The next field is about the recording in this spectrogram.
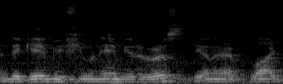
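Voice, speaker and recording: A man with a Syrian accent speaks, and room echo can be heard. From Syria, Damascus. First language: Arabic. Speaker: retired seismology professor. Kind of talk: talk to audience.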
